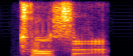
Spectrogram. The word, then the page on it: tosser: British English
